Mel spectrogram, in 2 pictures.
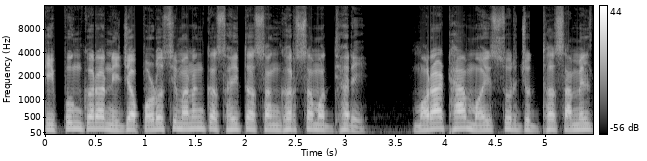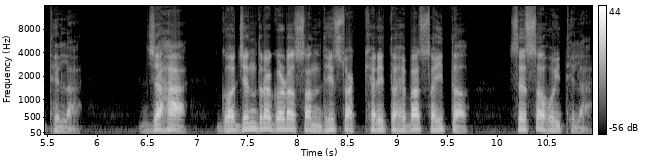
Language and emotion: Odia, neutral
